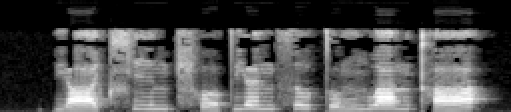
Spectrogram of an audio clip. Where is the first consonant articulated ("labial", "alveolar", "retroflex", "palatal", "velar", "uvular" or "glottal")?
labial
